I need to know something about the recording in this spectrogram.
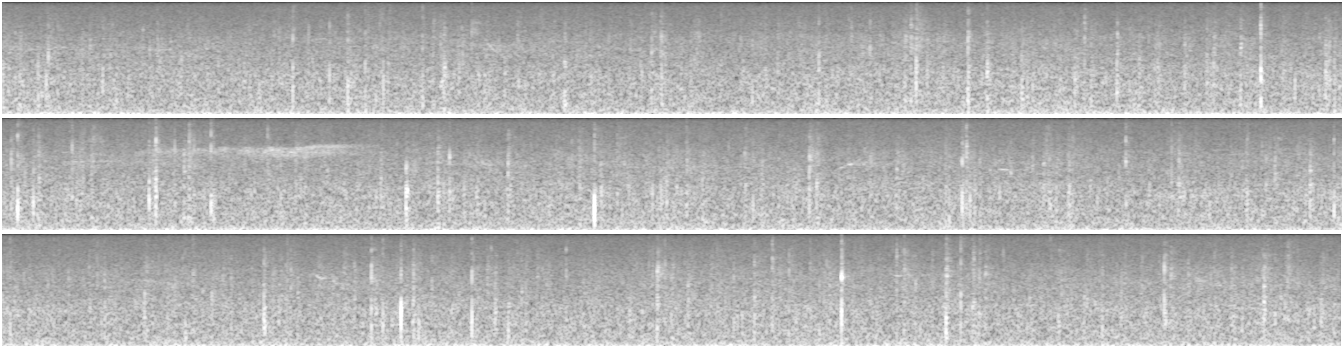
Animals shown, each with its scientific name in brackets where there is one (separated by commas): Black-throated Blue Warbler (Setophaga caerulescens)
